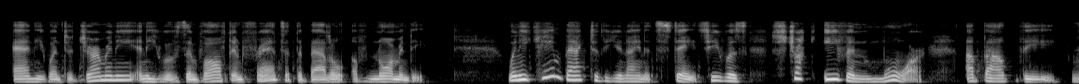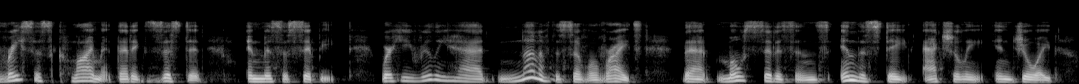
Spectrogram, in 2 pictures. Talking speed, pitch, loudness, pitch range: 150 wpm, 140 Hz, -20 LUFS, 120-180 Hz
